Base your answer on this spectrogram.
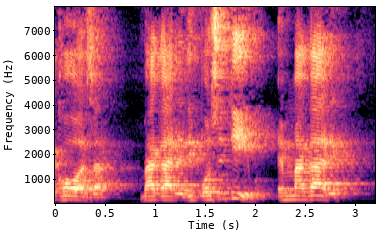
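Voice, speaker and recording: A man's fairly high voice at a fairly slow pace, with audible room echo and noticeable background noise. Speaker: social media livestreamer. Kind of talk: casual live-stream monologue. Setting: live stream.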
